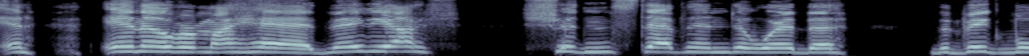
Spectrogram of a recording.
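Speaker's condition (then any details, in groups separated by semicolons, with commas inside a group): Cerebral palsy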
